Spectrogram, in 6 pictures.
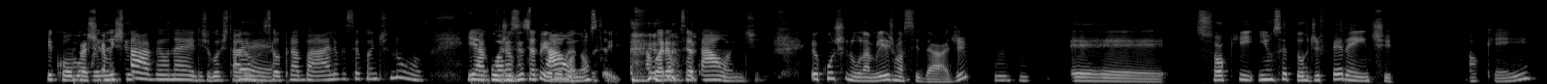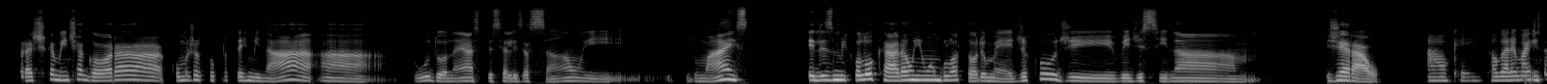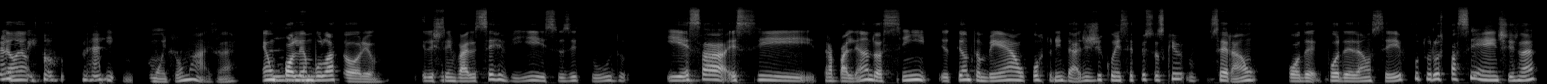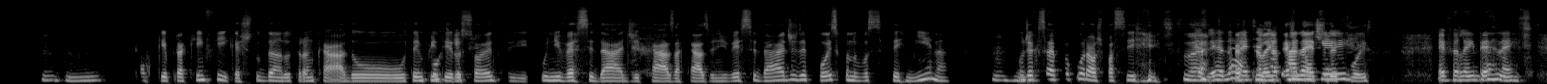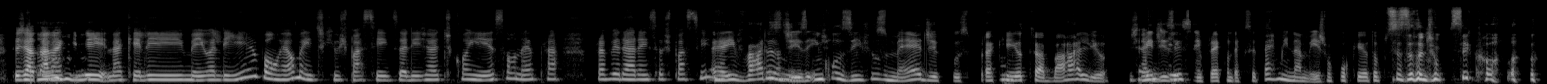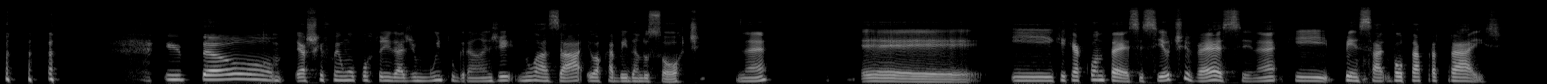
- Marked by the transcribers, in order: laugh; chuckle; tapping; laughing while speaking: "pacientes, né"; other noise; laughing while speaking: "precisando de um psicólogo"
- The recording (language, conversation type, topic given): Portuguese, podcast, Você já tomou alguma decisão improvisada que acabou sendo ótima?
